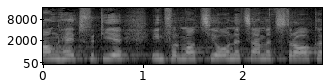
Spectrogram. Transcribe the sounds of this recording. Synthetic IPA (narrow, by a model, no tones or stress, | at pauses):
ɑŋɦɛtfyɾdiə | ɪnfɔrmɑt͡sjoːnət͡sæmət͡strɑːɡ̥ə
